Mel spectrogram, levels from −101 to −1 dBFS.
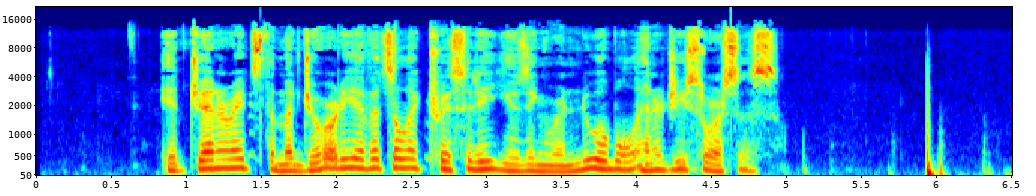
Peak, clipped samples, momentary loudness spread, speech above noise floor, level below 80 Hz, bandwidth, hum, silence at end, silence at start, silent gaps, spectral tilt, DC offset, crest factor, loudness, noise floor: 0 dBFS; under 0.1%; 8 LU; 51 dB; -40 dBFS; 15.5 kHz; none; 0.45 s; 0.6 s; none; -3.5 dB/octave; under 0.1%; 20 dB; -17 LUFS; -68 dBFS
